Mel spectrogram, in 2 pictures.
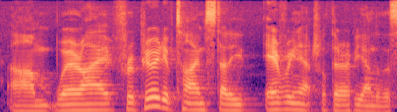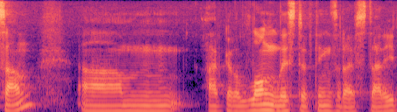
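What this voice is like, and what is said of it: Australian accent. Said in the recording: “You have an accent ... I'm an Aussie”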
